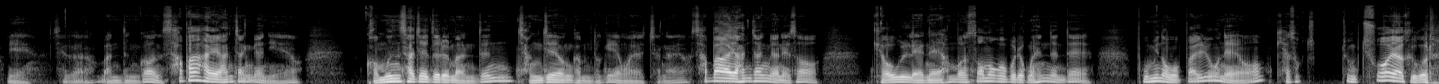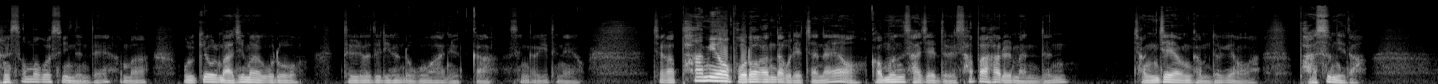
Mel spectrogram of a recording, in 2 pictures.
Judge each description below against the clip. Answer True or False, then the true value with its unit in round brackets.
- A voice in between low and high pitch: False (100 Hz)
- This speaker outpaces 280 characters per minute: True (315 characters per minute)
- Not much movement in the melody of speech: False (5.5 semitones)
